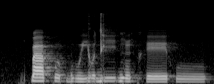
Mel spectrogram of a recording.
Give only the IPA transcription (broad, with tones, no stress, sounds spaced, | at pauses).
k͡p a˦ p ʊ˨ ɓ u˨ j ʊ˦ d iː˦ ɡ ũ˨ kʰ eː˨ f uː˨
